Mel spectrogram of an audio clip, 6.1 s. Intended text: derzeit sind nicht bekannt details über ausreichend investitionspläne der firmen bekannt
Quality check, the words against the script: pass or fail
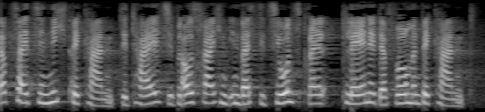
pass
